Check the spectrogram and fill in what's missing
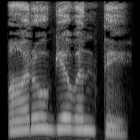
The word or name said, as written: ಆರೋಗ್ಯವಂತೆ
